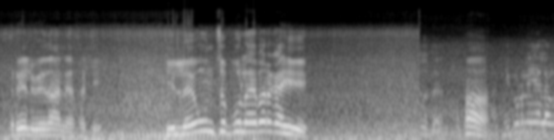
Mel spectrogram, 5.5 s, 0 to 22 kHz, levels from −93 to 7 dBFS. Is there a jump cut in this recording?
yes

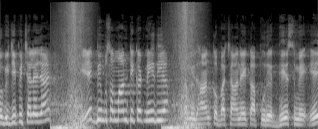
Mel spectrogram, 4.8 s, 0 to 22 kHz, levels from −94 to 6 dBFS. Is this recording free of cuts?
no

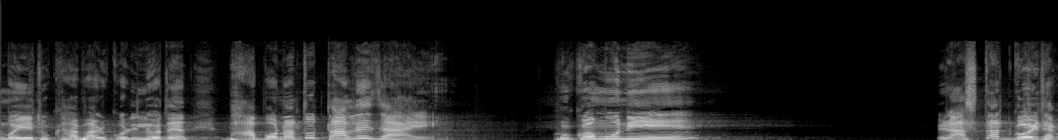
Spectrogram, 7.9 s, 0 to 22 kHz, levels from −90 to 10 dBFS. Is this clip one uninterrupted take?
no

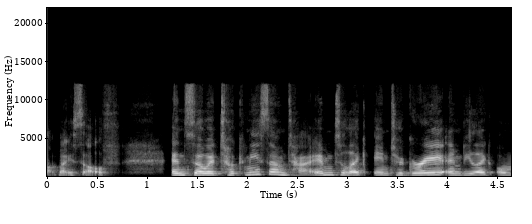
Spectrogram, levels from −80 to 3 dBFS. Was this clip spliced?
no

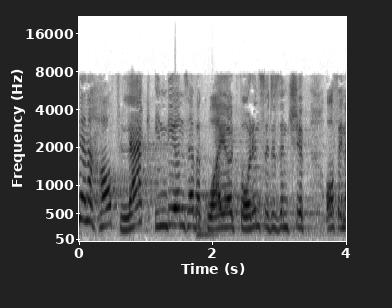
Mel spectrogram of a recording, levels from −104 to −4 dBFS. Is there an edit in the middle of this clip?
no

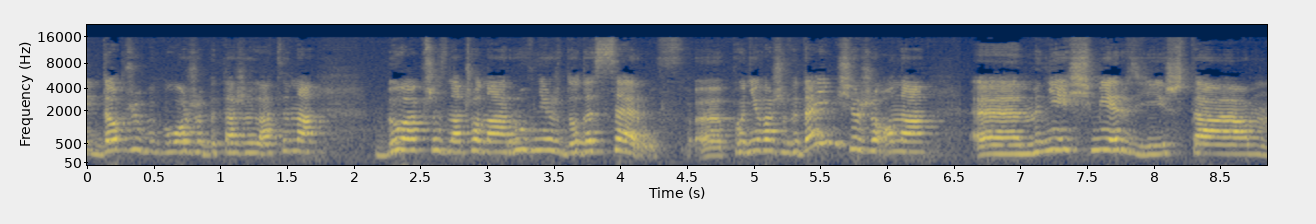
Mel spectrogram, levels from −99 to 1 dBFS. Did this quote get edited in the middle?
yes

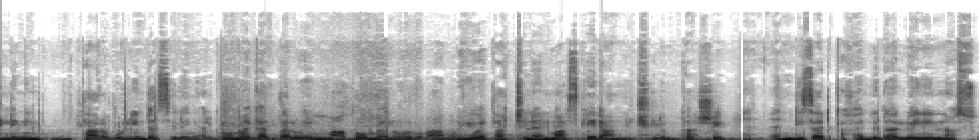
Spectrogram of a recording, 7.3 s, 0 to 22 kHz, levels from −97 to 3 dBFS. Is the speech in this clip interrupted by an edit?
yes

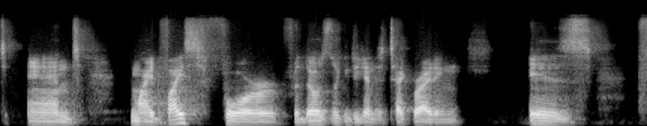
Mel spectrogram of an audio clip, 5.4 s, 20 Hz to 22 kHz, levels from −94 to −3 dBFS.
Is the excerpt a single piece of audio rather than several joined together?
yes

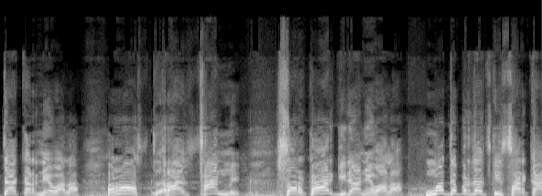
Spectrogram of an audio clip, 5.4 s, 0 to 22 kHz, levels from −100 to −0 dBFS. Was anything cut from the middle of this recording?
yes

